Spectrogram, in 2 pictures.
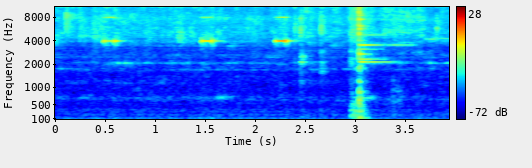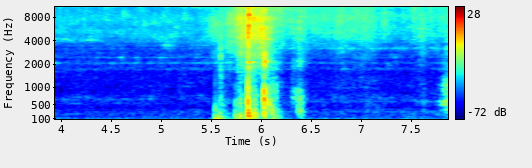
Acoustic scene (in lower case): kitchen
